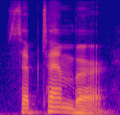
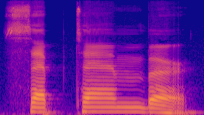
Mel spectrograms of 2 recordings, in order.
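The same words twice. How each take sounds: First: Said in the usual way. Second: September drawn out slowly in three syllables, SEP-TEM-BER. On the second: Shown as a demonstration. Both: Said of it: "It's a three-syllable word".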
